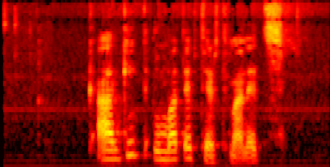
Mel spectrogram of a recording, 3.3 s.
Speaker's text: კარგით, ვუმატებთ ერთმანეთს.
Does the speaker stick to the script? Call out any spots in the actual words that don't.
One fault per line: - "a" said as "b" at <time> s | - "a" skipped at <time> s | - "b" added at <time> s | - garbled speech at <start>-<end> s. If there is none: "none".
none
